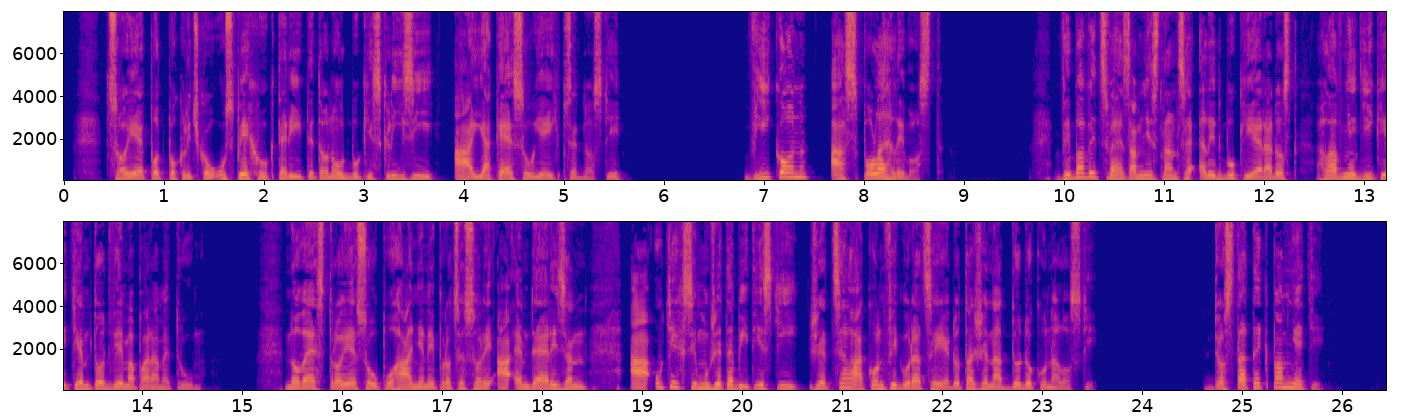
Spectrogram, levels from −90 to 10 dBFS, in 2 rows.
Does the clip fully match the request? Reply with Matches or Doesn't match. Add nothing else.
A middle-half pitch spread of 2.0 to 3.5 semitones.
Doesn't match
